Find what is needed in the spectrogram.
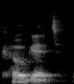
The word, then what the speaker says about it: Kogut: You can also reach me there or I'm on all the socials at Ben Kogut. Last name is spelled K-O-G-U-T.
